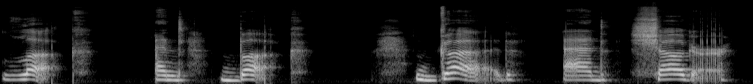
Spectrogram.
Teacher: It's lower and more relaxed than ooh, ooh, ooh, and the lips are more relaxed as well. Ooh involves really rounded lips. · Think of it like rounding it 1 out of 10, like very little bit. The tongue position is lower than ooh.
